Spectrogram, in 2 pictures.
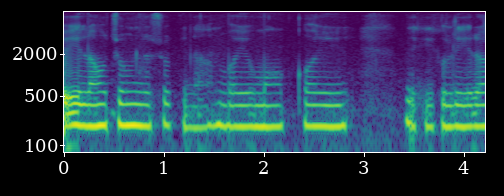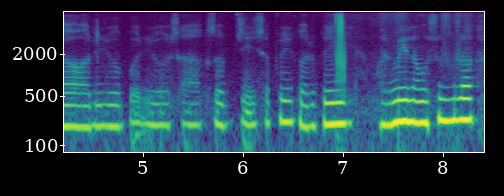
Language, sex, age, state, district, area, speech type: Nepali, female, 30-45, West Bengal, Jalpaiguri, rural, spontaneous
